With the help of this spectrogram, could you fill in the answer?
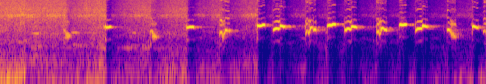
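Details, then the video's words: Sooty-headed bulbul song meant to excite other bulbuls into singing: after a few scattered notes, a steady series of clear whistled two-part phrases, rising then dipping, repeated a little more than once per second. "SUARA trucukan gacor JITU NGALAS ROPEL PANJANG buat PANCINGAN agar burung trucuk gacor EMOSI"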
